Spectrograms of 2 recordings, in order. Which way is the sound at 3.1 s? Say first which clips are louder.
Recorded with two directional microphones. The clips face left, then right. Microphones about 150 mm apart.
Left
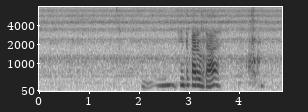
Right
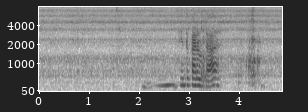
Left 5 dB; 15° left (ahead or behind).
